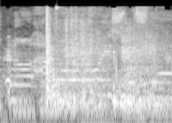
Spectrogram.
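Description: One loud blast from a sutli bomb firecracker going off against a soda bottle about half a second in, followed by about a second of noisy tail. Background music plays throughout.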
